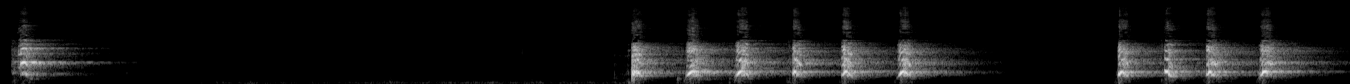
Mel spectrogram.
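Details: Giant Schnauzer puppy, 19 weeks old, being naughty; one bark, a pause of several seconds, then a run of six sharp barks about half a second apart, another pause and four more barks.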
